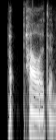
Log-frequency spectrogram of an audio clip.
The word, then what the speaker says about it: Paladin: the appeal by Paladin, is that the right way to say it, or is it Paladin? Or Paladin? It's Paladin, ma'am.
